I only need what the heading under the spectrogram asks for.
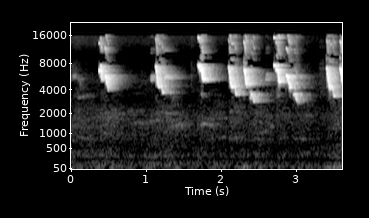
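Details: Canário da terra, the saffron finch, singing bright, high, buzzy notes, single at first and then in faster paired and tripled bursts, over a faint low background murmur.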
